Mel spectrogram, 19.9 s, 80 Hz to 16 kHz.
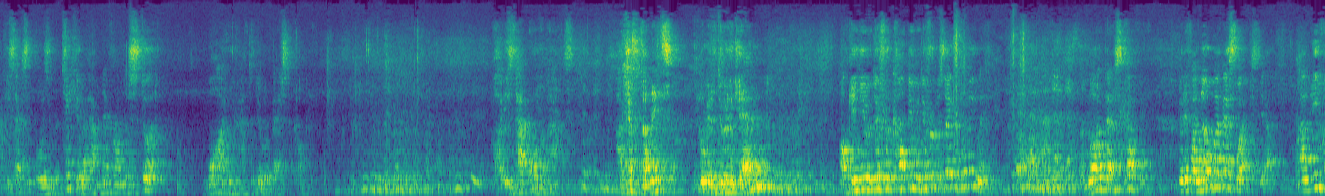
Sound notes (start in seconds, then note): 5.0 audience laughs; 10.4 audience laughs; 15.1 laughing continues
